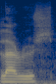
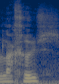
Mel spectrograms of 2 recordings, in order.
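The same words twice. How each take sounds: First: The name is said with an English accent. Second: The name is said with a French accent. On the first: "I pronounce it Larousse" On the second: "the French pronunciation is Larousse"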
